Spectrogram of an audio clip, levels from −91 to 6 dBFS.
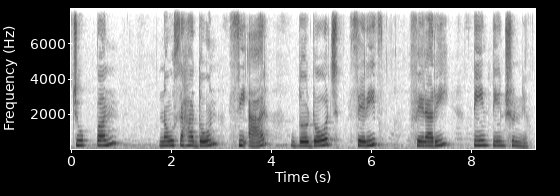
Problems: none marked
